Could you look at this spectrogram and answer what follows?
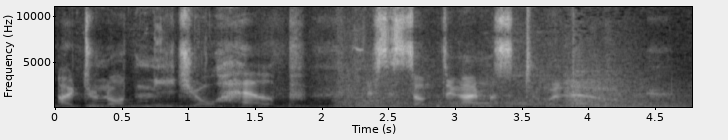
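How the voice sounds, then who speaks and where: A man's put-on character voice, fairly high in pitch, at a moderate pace against loud background noise. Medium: game stream. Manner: growling, theatrical.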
